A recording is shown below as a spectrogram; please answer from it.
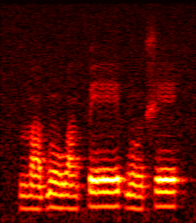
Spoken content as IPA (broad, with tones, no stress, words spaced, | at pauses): mã˨ɓũ˨wã˨ k͡peː˦ ɓũ˨ʃe˦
